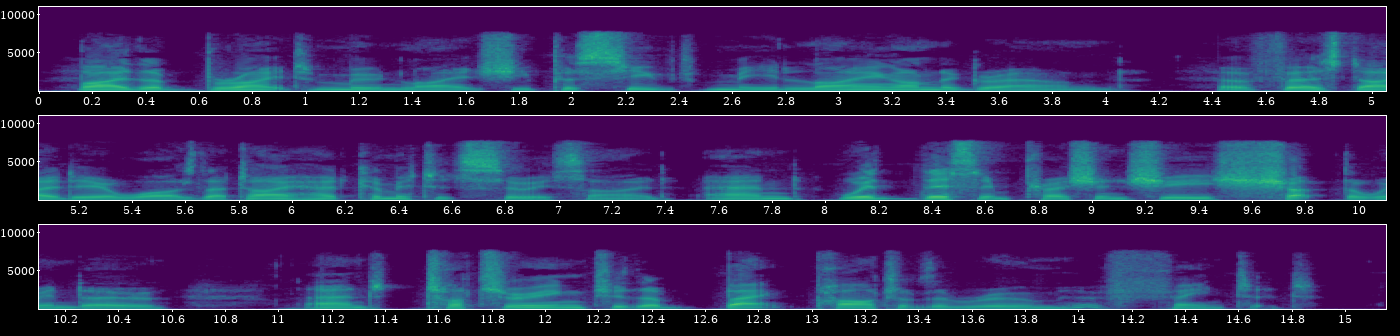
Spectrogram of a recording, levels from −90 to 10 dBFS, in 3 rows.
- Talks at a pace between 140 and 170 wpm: Yes, average, 155 wpm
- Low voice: Yes, low, 115 Hz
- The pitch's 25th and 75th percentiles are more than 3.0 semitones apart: No, average, 2.7 semitones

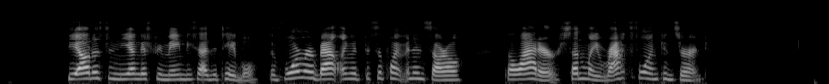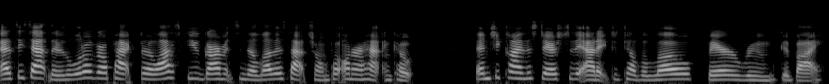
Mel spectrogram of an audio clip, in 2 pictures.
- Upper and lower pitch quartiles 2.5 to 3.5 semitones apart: Yes, average, 3.2 semitones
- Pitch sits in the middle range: No, high, 245 Hz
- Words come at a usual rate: No, fast, 220 wpm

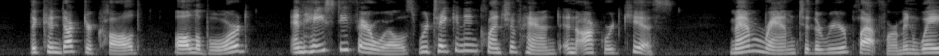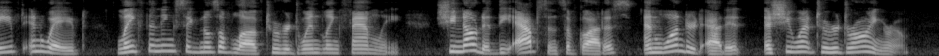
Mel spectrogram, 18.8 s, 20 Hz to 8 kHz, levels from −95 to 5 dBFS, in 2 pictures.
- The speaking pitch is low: No, high, 220 Hz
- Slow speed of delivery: No, average, 165 wpm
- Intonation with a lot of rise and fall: Yes, wide, 5.9 semitones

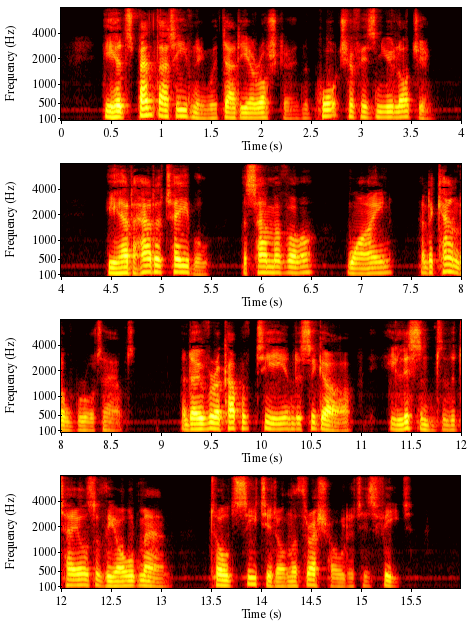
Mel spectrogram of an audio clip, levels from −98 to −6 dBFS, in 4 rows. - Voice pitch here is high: No, medium, 140 Hz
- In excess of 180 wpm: Yes, average, 200 wpm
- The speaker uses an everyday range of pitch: Yes, average, 4.3 semitones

